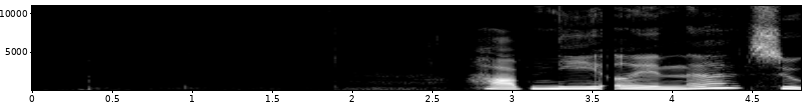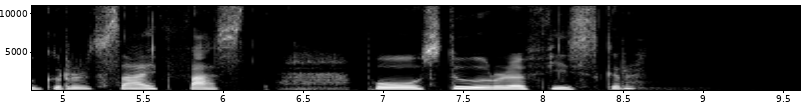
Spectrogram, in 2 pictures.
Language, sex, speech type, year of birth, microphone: Norwegian, female, read, 1983, Shure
